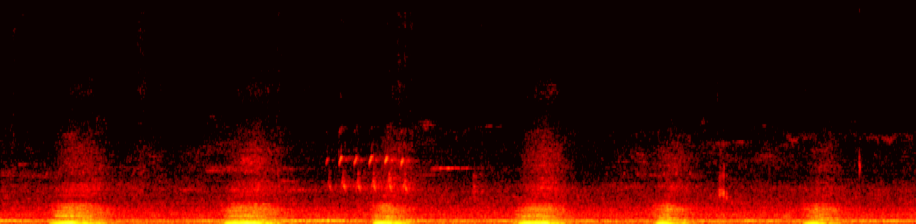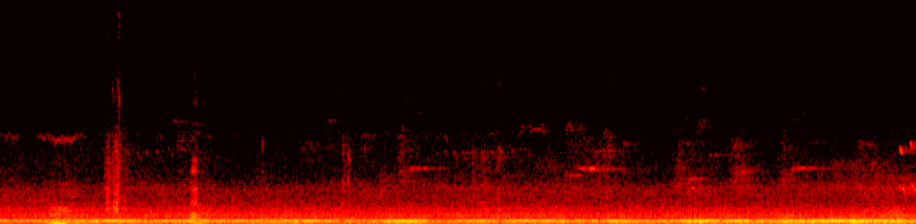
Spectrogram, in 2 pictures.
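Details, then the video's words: A blonde male lion at the Atlanta Zoo, out of sight behind rocks, gives a series of deep, grunting roars that fade and slow over a steady engine-like hum, on a day the lions were very vocal and playful. "Atlanta Zoo Lion Roar"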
